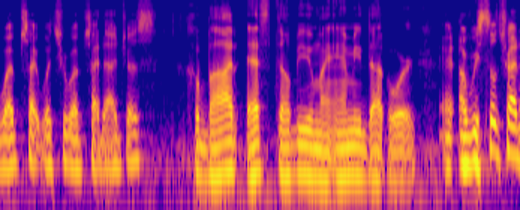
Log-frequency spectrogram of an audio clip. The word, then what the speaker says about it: Chabad: So for the people that don't know, you don't pronounce the C unless you're Chabad, all right?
